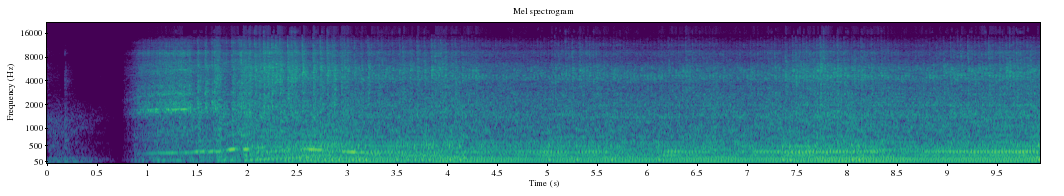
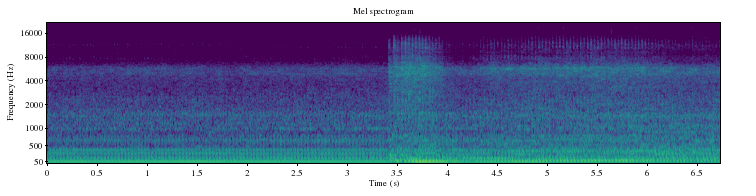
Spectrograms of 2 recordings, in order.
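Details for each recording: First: Snowblower returned by a buyer, whose starter seems to be going bad and responded to hammer taps, after adding more fuel: starts quickly, then runs rough with speed wavering up and down. Owner wonders if playing with the switch is involved; cause unclear. Engine surging. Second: Returned snow blower's small engine clearing the driveway: an even, steady drone with a brief surge as it takes load and no misses or knocks, and it runs fine.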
